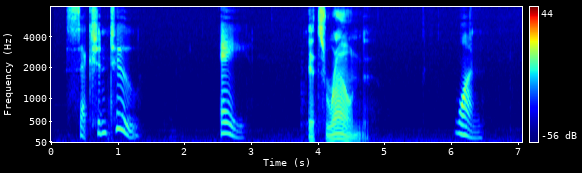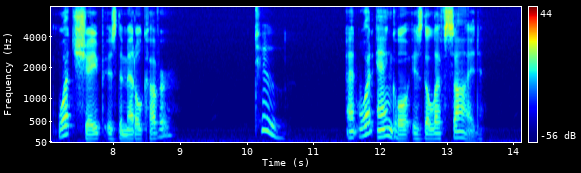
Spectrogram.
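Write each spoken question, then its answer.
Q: It's round.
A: 1: What shape is the metal cover?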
